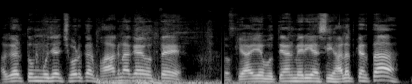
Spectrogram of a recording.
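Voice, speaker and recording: A man's voice: a little high, fairly even intonation, fairly quick, a bit bright, a little hiss or hum, close to an everyday voice. A man acting as a vengeful, vindictive master with a slightly raised voice that drips with contempt. He spits spite in a dubbed drama. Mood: bitter. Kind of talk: Hindi dub of a drama series.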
